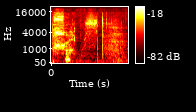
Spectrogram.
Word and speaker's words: Brest: So we'll stick with the French pronunciation with that weird French R, Brest. Sounds like you're choking a little bit on the R sound.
